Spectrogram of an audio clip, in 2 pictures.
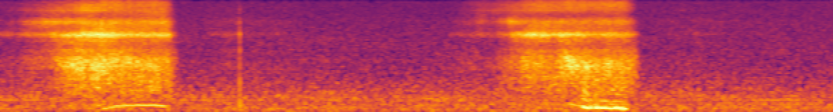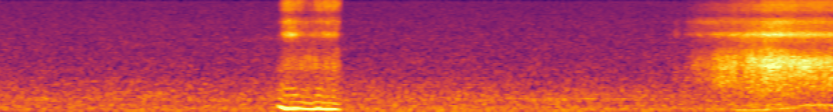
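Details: Cat snoring while asleep: four breathy, hissing snore breaths about every three to four seconds, each a second long with a faint low tonal whine, quiet between breaths.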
